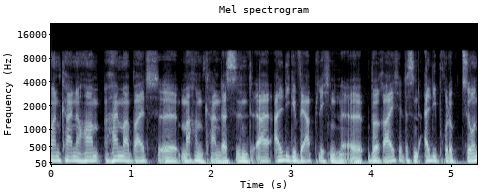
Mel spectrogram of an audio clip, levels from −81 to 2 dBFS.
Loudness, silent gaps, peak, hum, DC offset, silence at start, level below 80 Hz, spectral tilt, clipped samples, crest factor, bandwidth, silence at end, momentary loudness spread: -16 LUFS; none; -2 dBFS; none; under 0.1%; 0 s; -26 dBFS; -6 dB/octave; under 0.1%; 12 dB; 10 kHz; 0 s; 2 LU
